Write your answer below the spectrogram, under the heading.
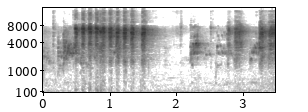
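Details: Budgerigar chirping: a quick series of rattling, evenly spaced clicky notes for over a second, a short pause, then scratchy warbled chatter.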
